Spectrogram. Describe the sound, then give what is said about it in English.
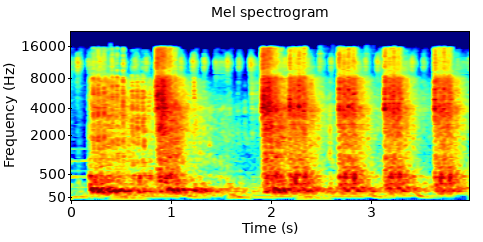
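Gunfire as U.S.-backed Syrian Democratic Forces close in on the last Islamic State-held territory in Syria: several loud, rattling bursts of automatic fire, separated by short gaps. “That's the sound of U.S.-backed Syrian Democratic Forces closing in on the last small piece of territory held by Islamic State militants in Syria.”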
